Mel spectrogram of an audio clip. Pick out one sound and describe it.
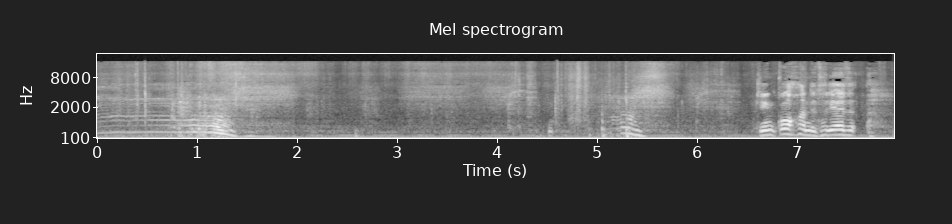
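Dry straw rustles as a hand reaches into it.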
